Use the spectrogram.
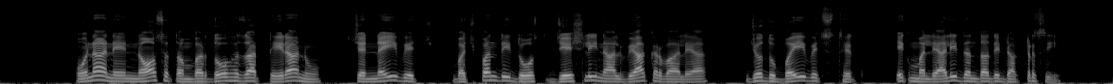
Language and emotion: Punjabi, neutral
